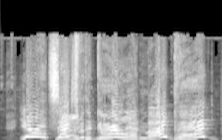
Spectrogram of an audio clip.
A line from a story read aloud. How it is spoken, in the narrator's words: She screamed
